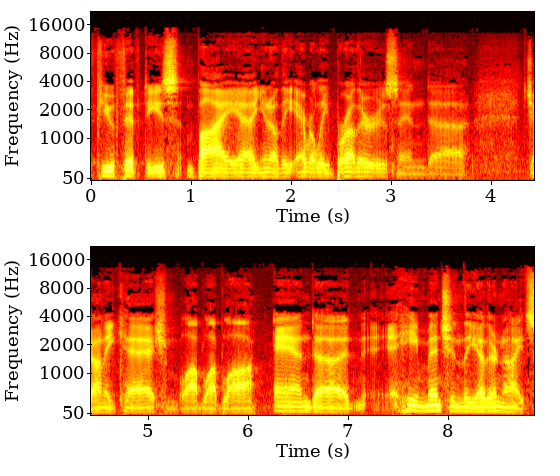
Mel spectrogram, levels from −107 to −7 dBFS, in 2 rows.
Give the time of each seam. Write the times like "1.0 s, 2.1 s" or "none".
6.1 s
